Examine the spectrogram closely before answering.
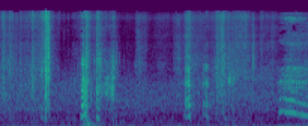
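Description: A few short knocks and clicks as things are handled, the loudest about a second in, then a woman's voice sliding down in pitch in a dismayed "oh" near the end.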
